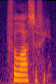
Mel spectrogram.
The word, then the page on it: philosophy: American English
